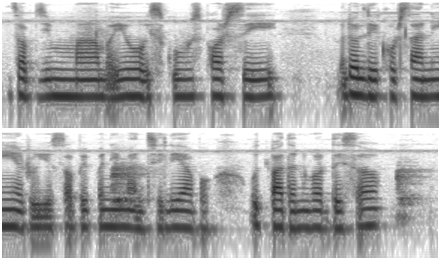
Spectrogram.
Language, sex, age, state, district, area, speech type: Nepali, female, 30-45, West Bengal, Kalimpong, rural, spontaneous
